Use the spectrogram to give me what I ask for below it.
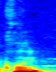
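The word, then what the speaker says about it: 鯤: 자가 붙던가 요거는 뭐냐면 곤이라는 곤이라고 읽어요 곤 곤이라고 읽는데요 사람 이름 곤하고 딱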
